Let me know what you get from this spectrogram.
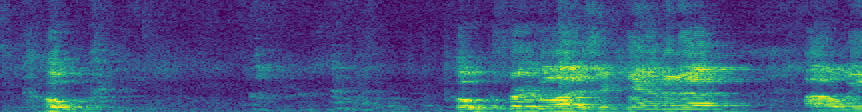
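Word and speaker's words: Koch: we've been referenced to Cosh fuels we've been reference to uh Kosh Ford that is not ASAP we've been referenced to Flamboyant male chickens but this is pronounced Coke Coke fertilizer Canada uh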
